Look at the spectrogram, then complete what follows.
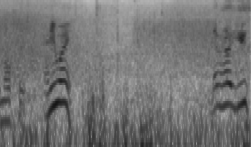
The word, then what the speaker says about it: Moelfre: the Welsh pronounce it mul because it's 1 F they pronounce one f as V's so it's mul but I I say mol anyway never me know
